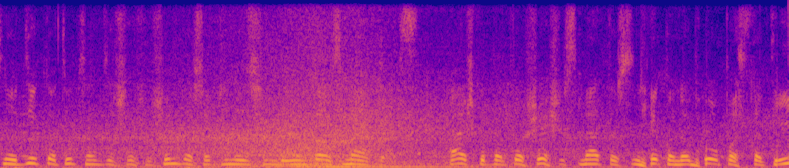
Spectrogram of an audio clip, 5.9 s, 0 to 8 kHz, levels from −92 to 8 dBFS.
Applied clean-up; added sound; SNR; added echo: none; Car passing by; 7 dB; none.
